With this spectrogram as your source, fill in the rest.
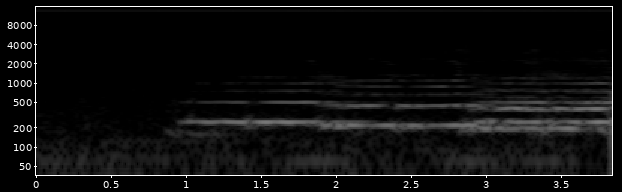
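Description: A choir of men and women begins singing in a large echoing hall.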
